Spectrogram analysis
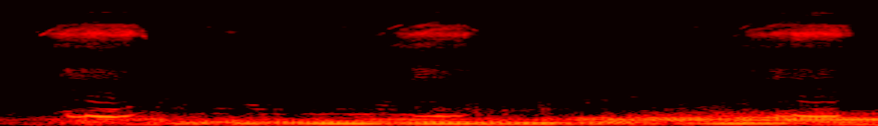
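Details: Cat snoring in its sleep: soft, low rumbling breaths with faint whistly snuffles repeating every couple of seconds; snoring.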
